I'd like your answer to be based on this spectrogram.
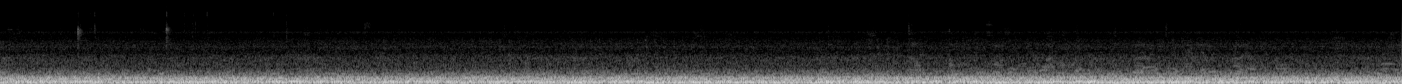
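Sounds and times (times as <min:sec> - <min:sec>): airplane engines rumbling: 0:00.0 - 0:14.0.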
